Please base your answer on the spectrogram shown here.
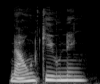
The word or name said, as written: Navngivning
